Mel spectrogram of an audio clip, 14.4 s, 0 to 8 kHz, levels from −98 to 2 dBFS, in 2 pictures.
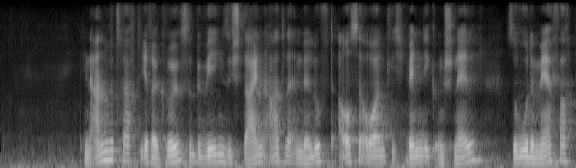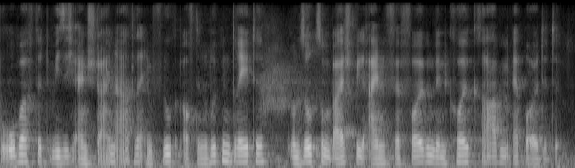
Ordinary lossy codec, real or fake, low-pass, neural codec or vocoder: MP3, 64 kbps; fake; 7.2 kHz; codec, 24 kHz, 1.2 kbps, DualCodec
